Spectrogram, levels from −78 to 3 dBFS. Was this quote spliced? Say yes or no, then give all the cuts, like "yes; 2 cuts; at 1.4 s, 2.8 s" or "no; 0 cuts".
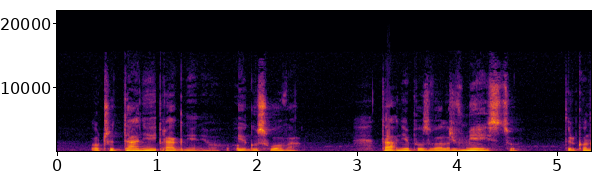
yes; 4 cuts; at 1.0 s, 1.8 s, 3.4 s, 3.9 s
